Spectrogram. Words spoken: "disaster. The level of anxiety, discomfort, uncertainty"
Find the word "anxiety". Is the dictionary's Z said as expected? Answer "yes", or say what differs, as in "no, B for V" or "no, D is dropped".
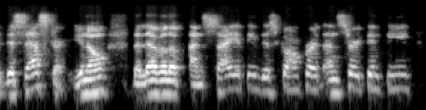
no, S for Z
